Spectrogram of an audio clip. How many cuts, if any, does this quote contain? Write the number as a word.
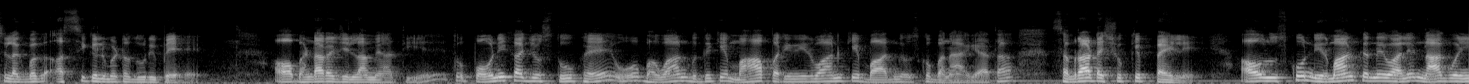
zero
